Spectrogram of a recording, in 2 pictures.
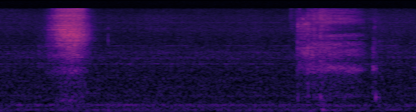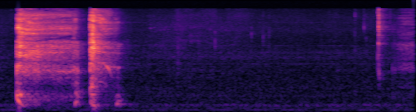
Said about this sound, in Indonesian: aku lagi batuk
